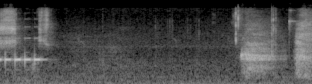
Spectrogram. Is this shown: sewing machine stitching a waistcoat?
no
